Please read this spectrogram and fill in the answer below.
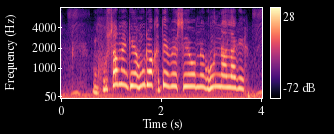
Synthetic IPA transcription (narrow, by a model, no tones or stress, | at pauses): bʱuːsamẽɡeɦũɾəkʰt̪eweseomẽɡʱuːnnalaɡeː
